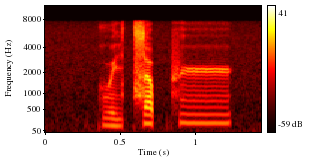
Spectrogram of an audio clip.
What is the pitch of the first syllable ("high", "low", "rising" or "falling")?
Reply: low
